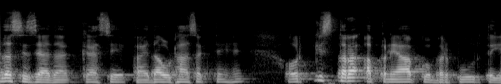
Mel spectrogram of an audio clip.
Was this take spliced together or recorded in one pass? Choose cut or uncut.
uncut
